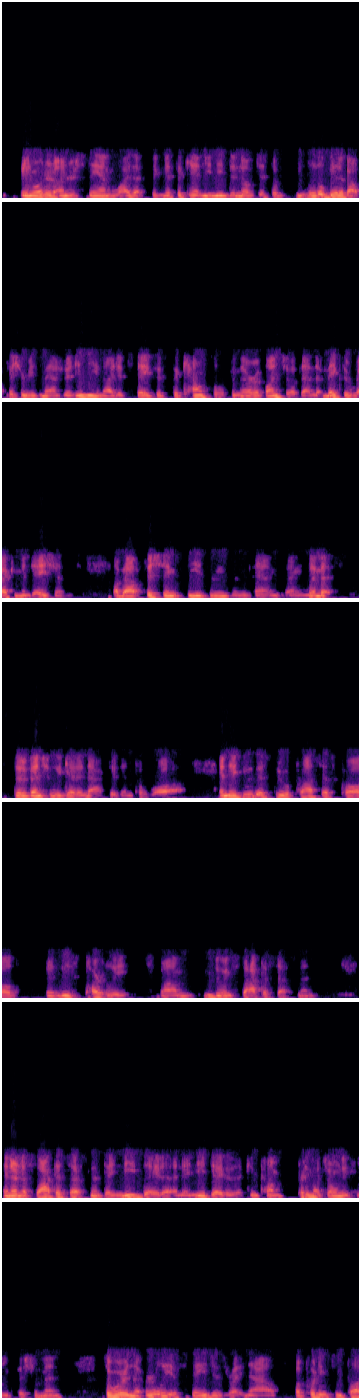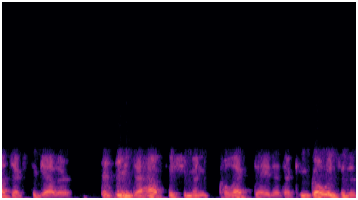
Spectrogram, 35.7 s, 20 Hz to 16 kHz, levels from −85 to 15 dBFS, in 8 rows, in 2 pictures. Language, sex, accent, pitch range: English, male, American, 115-150 Hz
